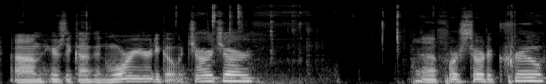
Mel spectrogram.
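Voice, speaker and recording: A man's medium-pitched voice at a fairly slow pace, with ordinary pitch variation and long, frequent pauses. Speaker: Lego reseller vlogger. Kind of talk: casual vlog unboxing. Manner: quiet; hesitant, many fillers.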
